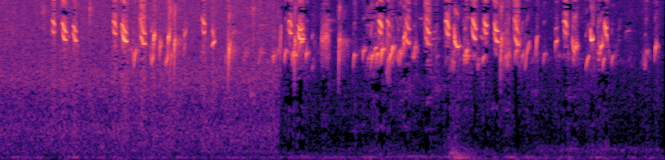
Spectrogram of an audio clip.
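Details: Goldfinch singing in a song-training recording: dense, fast twittering with sharp high chirps and jangling trills, over a hiss of background noise during the first few seconds.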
